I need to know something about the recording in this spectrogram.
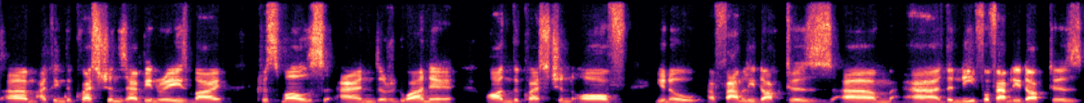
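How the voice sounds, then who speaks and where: A man moderating a conference panel, polite and gently prompting speakers, often repeating words. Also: medium pitch.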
